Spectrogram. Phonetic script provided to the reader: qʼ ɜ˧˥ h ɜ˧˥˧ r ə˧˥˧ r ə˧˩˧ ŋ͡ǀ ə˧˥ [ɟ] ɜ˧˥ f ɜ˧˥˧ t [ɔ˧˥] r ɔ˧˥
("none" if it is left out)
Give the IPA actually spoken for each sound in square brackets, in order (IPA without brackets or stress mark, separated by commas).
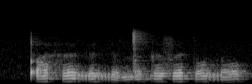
ɡ, ɔ˧˥˧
